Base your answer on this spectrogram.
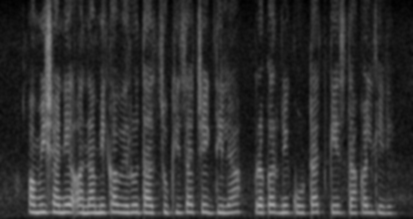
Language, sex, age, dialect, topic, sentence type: Marathi, female, 31-35, Varhadi, banking, statement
